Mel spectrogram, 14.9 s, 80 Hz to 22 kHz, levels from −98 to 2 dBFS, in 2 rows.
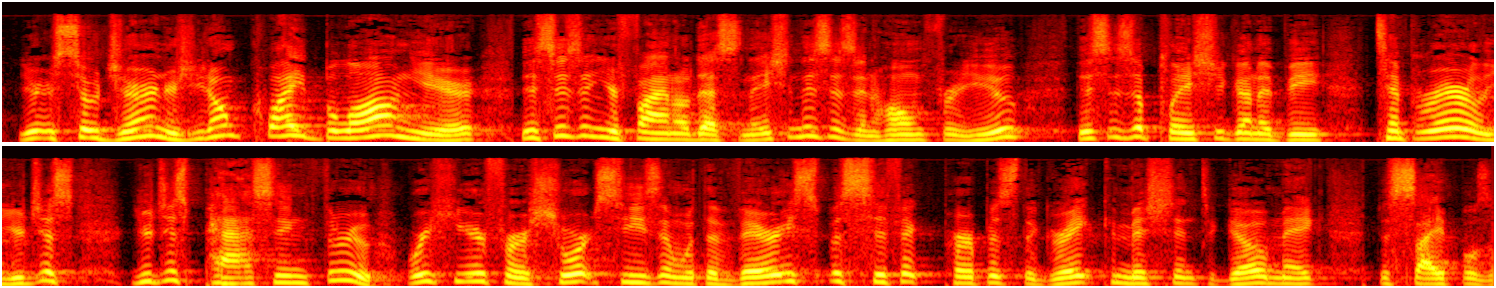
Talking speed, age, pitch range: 200 wpm, 30-49, 150-205 Hz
